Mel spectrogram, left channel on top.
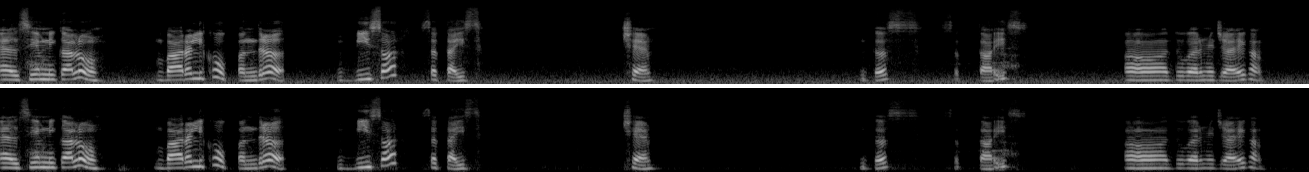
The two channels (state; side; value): noise; left; rumble, 25 dB below the sound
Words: निकालो, 12 लिखो, 15, 20 और 27, 6, 10, 27, 2 बार में जाएगा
